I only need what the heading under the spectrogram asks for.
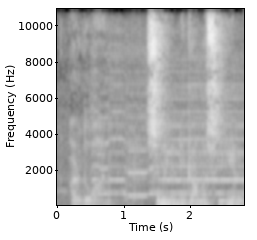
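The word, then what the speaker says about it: Erdoğan: है रेसिप Tayyip अर्दोगान, लेकिन जो सी है वो य के तौर पे यूज़ होता है और पी है वो ब के तौर पे यूज़ होता है और जी साइलेंट होता है, लिहाजा रेसिप नहीं रजब तय्यब अर्दोगान।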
